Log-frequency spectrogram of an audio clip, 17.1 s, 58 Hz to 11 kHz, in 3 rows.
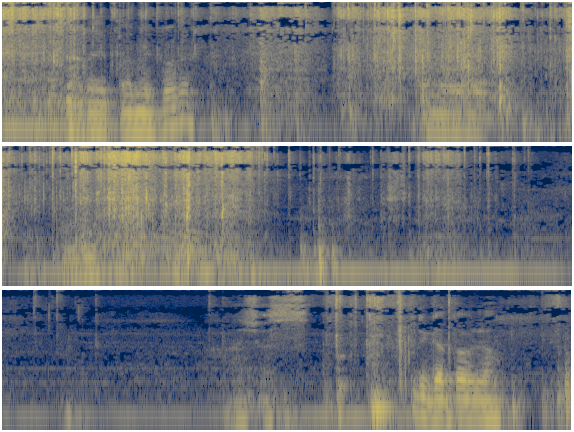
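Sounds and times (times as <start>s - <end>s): plastic packaging crinkling: 0.0s - 11.1s, 14.6s - 16.2s
steady low hum: 4.0s - 17.0s.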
